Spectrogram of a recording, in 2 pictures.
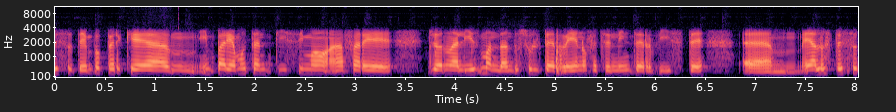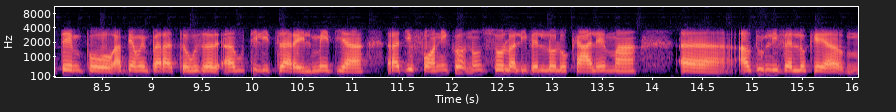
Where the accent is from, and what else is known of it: Bergamo, Lombardy, Italy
